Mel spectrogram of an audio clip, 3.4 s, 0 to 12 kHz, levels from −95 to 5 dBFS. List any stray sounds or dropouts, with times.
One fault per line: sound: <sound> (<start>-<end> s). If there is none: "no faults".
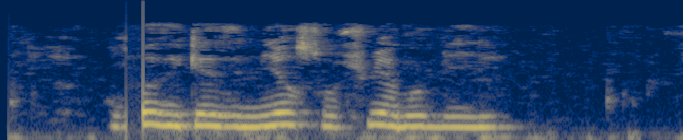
sound: dropout (0.6-0.7 s)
